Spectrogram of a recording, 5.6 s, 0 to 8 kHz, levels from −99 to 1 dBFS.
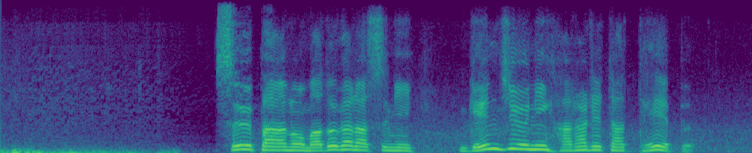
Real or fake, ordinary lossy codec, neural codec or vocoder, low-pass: real; Opus, 16 kbps; none; 7.2 kHz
